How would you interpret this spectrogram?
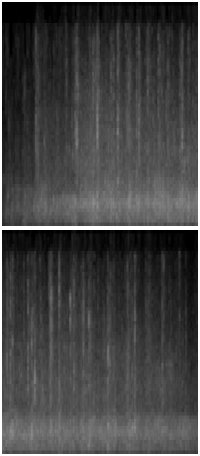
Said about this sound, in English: so please give her a warm applause for her talk.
